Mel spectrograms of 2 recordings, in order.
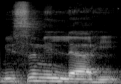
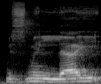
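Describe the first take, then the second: First: ബിസ്മില്ലാഹി with the sukoon on ബിസ് pulled apart; ബിസ്മില്ലാഹി said slowly, stopping hard on ബിസ്; over enunciating. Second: Said in the usual way. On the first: Shown as a demonstration. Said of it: "സുക്കൂനെ വെളിവാക്കിയിട്ട്". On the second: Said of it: "ബിസ്മില്ലാഹി ഓതുന്നവരുണ്ട്".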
